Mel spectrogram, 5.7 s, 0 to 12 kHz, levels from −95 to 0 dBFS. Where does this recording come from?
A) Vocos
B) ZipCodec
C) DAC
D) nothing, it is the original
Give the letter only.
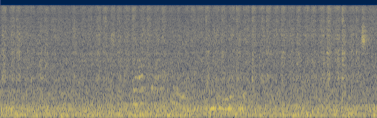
A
